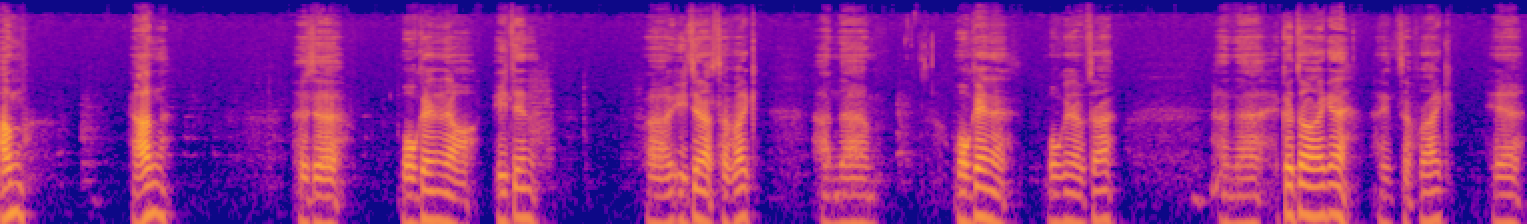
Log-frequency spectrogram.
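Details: Man with aphasia after a stroke; aphasia.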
